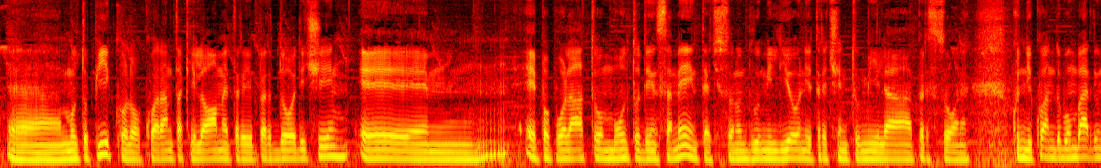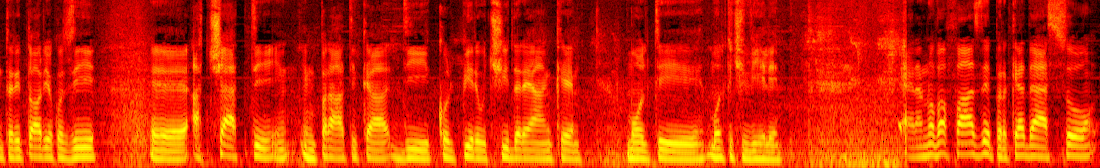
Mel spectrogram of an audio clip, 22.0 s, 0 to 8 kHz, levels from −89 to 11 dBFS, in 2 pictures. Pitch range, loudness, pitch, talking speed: 105-125 Hz, -19 LUFS, 110 Hz, 125 wpm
